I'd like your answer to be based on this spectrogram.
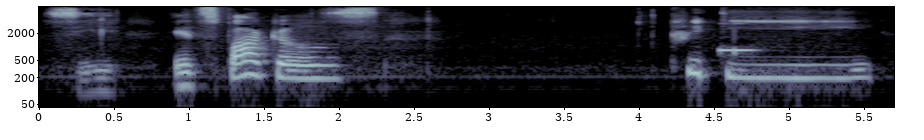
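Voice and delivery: high, very slow sing-song coaxing; coaxing an alien. Acted. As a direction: dangle a shiny thing, drawing out each word. Captain dangles badge before alien.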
